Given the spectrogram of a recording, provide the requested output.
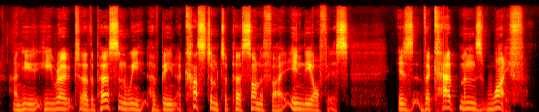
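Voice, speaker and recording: On a very clean recording with a silent background, a man speaks at a fairly slow pace and fairly high pitch in an unremarkable speaking voice. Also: ordinary pitch variation. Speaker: magazine heritage head. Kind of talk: panel discussion.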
